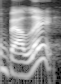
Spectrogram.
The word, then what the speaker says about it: ballet: don't pronounce the T also ballet do you like the ballet I love going to the ballet again we don't pronounce the T bere filet ballet okay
